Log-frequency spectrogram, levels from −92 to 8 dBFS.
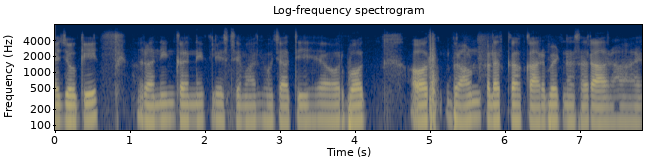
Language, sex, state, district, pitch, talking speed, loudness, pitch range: Hindi, male, Bihar, Jahanabad, 120 Hz, 160 wpm, -27 LUFS, 120-125 Hz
